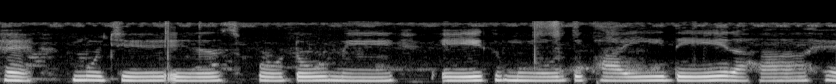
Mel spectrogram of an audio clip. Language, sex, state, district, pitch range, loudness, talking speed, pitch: Hindi, female, Madhya Pradesh, Umaria, 175-185 Hz, -15 LUFS, 80 wpm, 180 Hz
